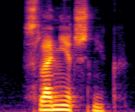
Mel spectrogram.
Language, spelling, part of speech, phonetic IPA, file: Belarusian, сланечнік, noun, [sɫaˈnʲet͡ʂnʲik], Be-сланечнік.ogg
- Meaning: sunflower (Helianthus annuus)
